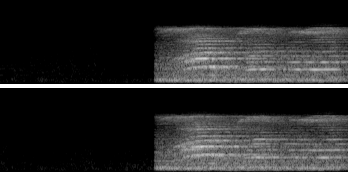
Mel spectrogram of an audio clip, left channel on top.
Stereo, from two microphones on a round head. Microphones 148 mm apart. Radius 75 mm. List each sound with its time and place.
1.5 s a shout: 15° left (ahead or behind), 1.7 m; by 3.4 s 65° left (ahead or behind), 1.0 m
